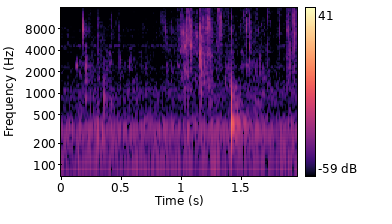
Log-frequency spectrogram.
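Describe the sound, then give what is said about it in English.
Someone drinks water from a bottle, with soft wet mouth clicks and quiet slurps leading to one louder, low gulp near the end. No one speaks. “Let me get another dose of this.”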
